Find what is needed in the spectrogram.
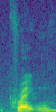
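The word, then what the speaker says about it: Creighton: Uh, you've got a bachelor of science from Kraton University out of U. I hope I pronounced that right. Uh, is that right? Kraton. That's correct.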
